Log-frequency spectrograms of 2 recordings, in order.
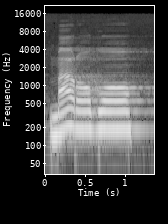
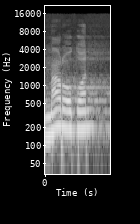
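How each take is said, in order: First: The word ends with a lengthened a vowel. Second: The word ends with a short vowel plus n. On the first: The speaker calls it right. "tapi maradha. Jadi harus dipanjangkan kurang lebih dua harokat" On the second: The speaker calls it wrong. "bukan lagi maradhon"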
